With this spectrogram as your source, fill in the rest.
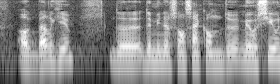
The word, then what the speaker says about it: België: België de 1952, mais aussi au niveau de la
